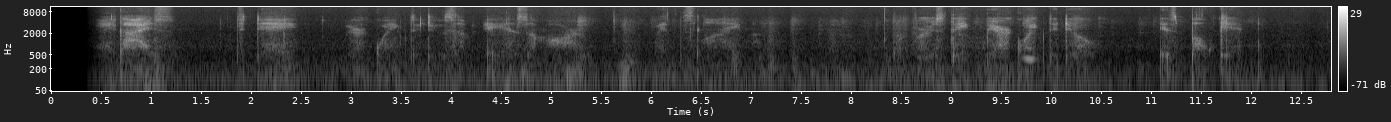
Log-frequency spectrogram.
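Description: A person whispering close to the microphone in short breathy phrases, with a few small clicks between them.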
